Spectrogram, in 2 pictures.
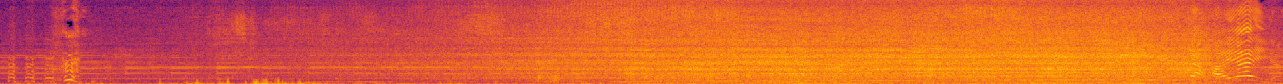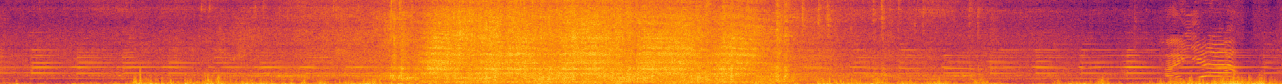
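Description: A Japanese level-crossing alarm rings steadily while Kintetsu electric trains pass over the crossing. Wheel and rail noise builds from a few seconds in, drops briefly, then returns louder from about the middle until a few seconds before the end.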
